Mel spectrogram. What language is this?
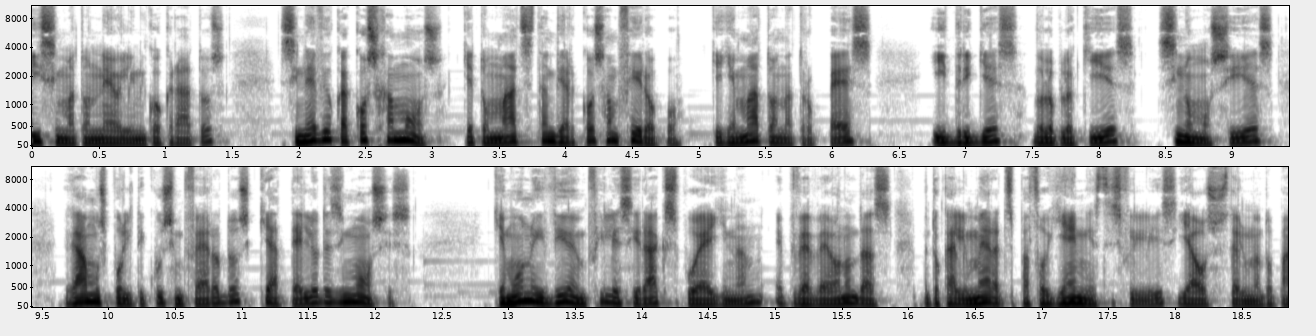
Greek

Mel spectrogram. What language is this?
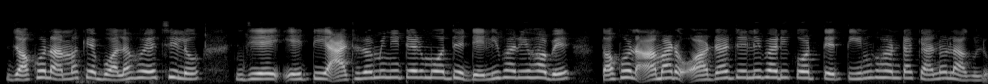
Bangla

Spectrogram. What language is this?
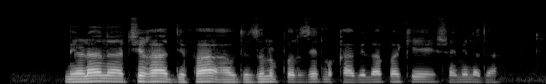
Pashto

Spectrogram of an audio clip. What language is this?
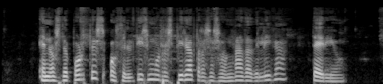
Galician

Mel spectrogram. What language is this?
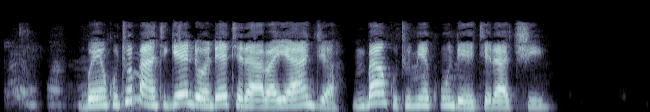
Ganda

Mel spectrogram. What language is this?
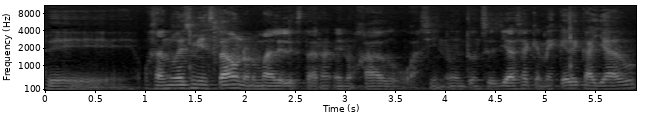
Spanish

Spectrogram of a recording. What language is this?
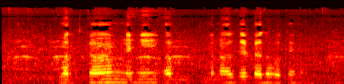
Urdu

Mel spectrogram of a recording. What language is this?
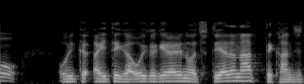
Japanese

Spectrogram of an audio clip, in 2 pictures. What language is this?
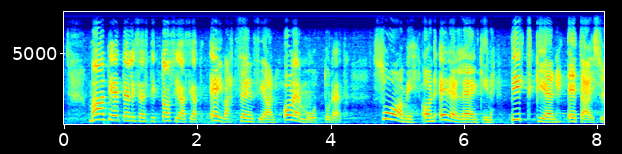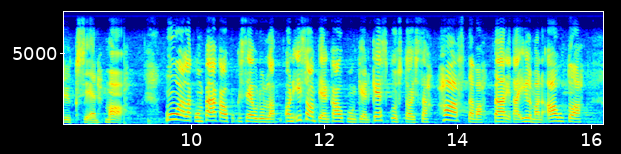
Finnish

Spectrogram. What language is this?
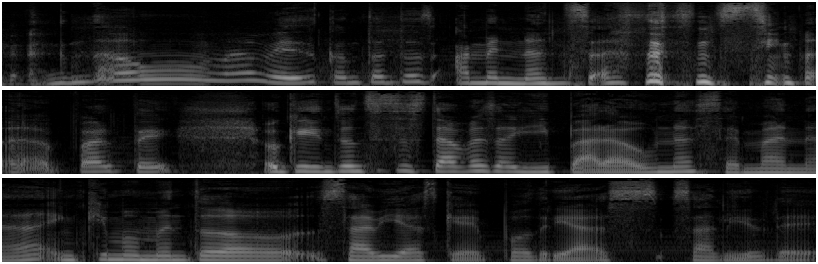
Spanish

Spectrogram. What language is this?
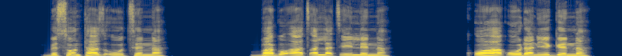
Gamo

